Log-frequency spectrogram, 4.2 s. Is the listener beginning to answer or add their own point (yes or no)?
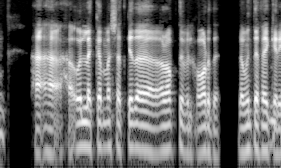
yes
